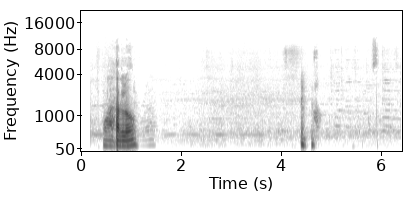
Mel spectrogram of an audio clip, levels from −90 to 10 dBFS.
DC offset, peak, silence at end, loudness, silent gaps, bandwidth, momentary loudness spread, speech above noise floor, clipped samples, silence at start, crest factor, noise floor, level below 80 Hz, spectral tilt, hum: under 0.1%; 0 dBFS; 1.7 s; -24 LUFS; none; 9.8 kHz; 26 LU; 48 dB; under 0.1%; 0.45 s; 30 dB; -71 dBFS; -62 dBFS; -8 dB/octave; none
